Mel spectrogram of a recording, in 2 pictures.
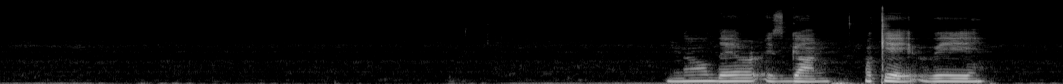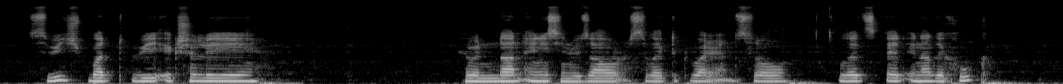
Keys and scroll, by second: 4.9 ctrl+Tab.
